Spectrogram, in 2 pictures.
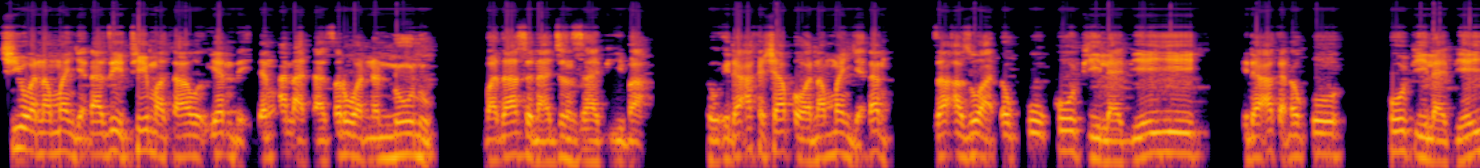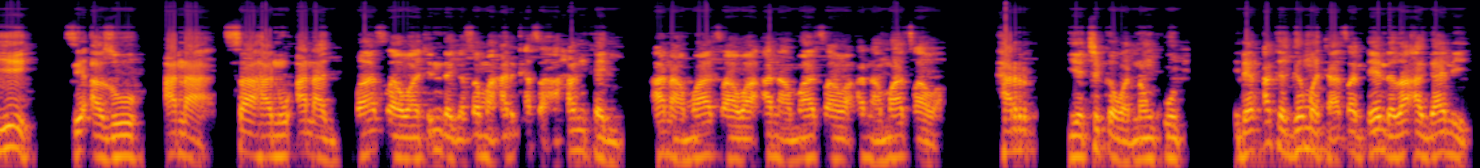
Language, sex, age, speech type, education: Hausa, male, 15-29, spontaneous, primary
